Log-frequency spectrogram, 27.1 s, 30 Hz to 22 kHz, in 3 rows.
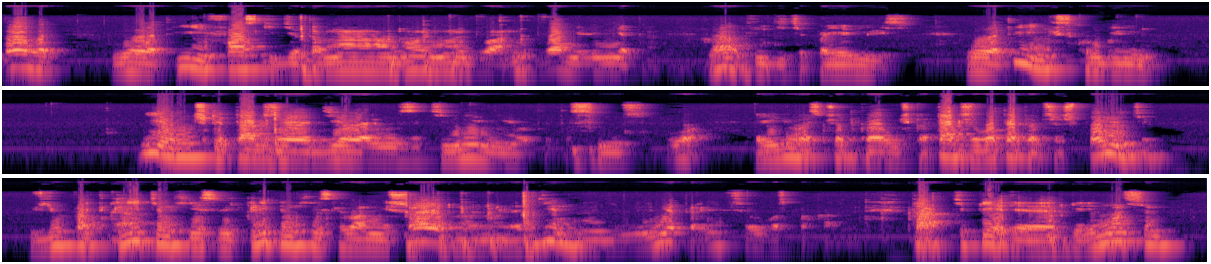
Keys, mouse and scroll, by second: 0.0 click, 0.6-3.7 middle drag, 3.7 KP_0, 4.7 middle click, 5.5 z, 8.0-11.4 drag, 9.9-11.4 middle drag, 11.4 t, 12.6-14.4 drag, 13.6 t, 13.8 middle click, 22.0 KP_0, 22.9-24.3 middle drag, 25.0 KP_3, 25.9 KP_1.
